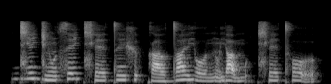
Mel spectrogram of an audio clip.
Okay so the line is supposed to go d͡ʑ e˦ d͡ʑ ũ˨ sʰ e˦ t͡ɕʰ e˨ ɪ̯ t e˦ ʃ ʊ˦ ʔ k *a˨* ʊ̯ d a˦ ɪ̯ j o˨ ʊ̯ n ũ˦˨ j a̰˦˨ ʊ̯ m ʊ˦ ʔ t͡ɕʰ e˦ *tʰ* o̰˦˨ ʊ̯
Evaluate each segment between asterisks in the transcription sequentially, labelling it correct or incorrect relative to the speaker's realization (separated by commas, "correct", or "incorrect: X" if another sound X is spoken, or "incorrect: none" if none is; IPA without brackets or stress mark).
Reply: correct, correct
